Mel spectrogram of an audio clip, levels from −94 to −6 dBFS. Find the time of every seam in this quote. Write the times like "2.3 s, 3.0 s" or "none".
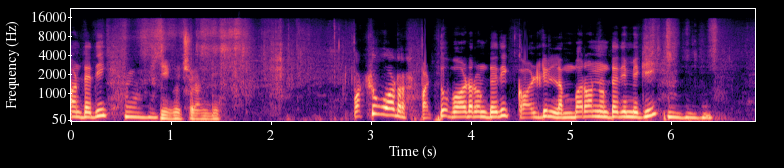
none

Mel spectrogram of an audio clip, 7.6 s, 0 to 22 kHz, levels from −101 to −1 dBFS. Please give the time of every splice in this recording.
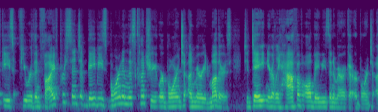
none

